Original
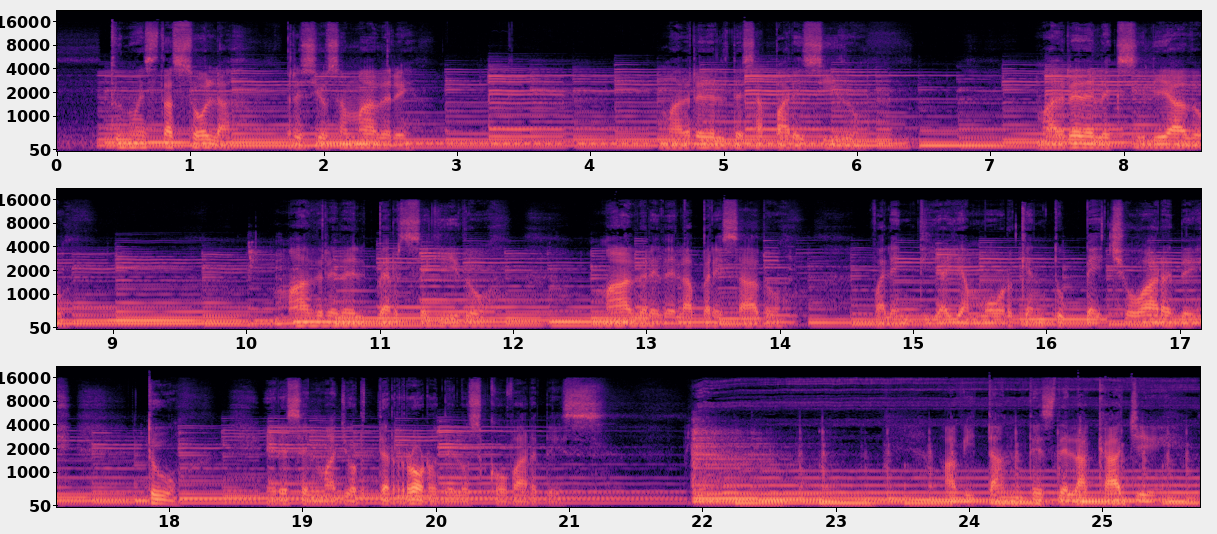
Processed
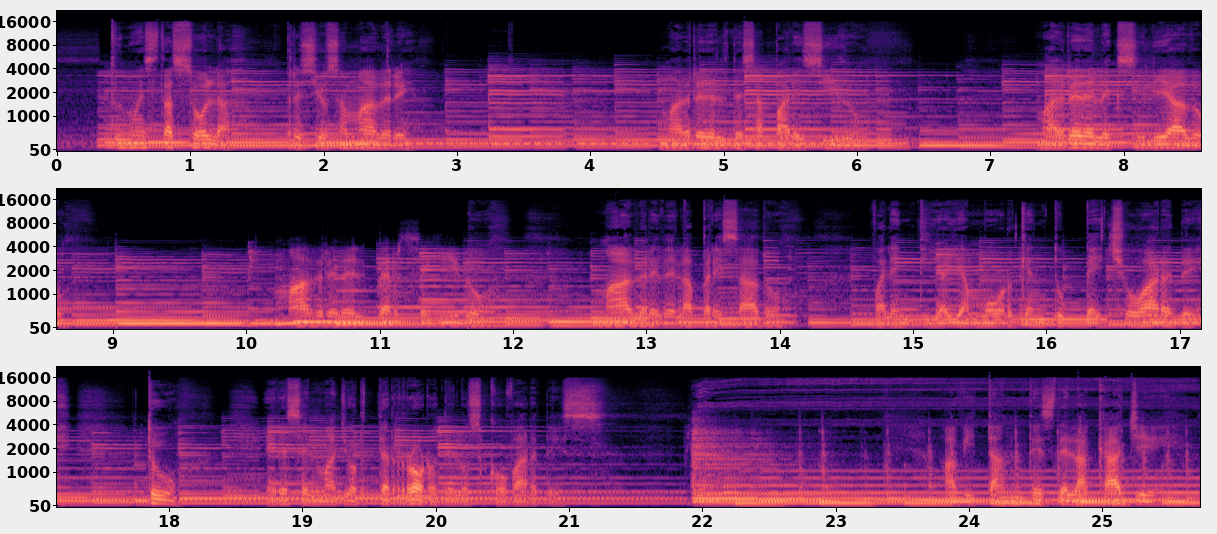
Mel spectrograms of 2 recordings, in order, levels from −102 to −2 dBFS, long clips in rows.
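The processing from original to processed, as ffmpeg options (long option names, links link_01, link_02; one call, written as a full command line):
ffmpeg -i in.wav -filter_complex "[0:a]asettb=1/sr,asplit=3[link_01][link_02][link_03];[link_01]atrim=end=9.024[link_04];[link_02]atrim=start=9.02:end=11.66,asetpts=PTS-STARTPTS,afade=type=in:duration=0.004:curve=qsin,afade=type=out:start_time=2.636:duration=0.004:curve=qsin,highpass=140,equalizer=frequency=170:width_type=q:width=4:gain=9,equalizer=frequency=290:width_type=q:width=4:gain=-9,equalizer=frequency=1200:width_type=q:width=4:gain=5,lowpass=frequency=3500:width=0.5412,lowpass=frequency=3500:width=1.3066[link_05];[link_03]atrim=start=11.656[link_06];[link_04][link_05]acrossfade=duration=0.004:curve1=hsin:curve2=qsin[link_07];[link_07][link_06]acrossfade=duration=0.004:curve1=qsin:curve2=hsin" out.wav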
